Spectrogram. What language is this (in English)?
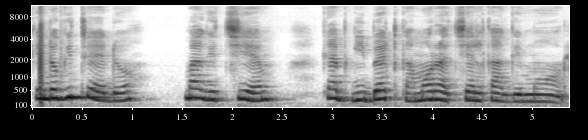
Luo (Kenya and Tanzania)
